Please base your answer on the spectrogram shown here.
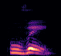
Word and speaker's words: pouvait: When the word ends with AIT, it's pouvait. AIT gets pronounced like an E with an accent.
